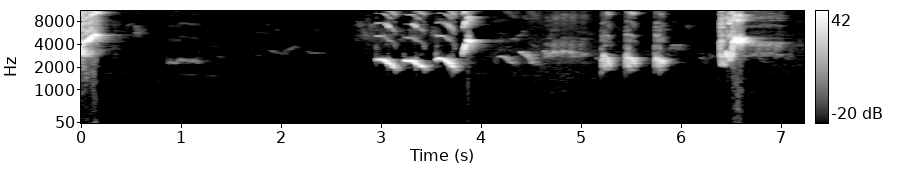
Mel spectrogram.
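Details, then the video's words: Orange-headed thrush masteran for caged birds: scattered loud sharp notes, with a quick series of bright, downslurred chirps and a few soft warbles in between. "CUKUP 15 DETIK ANIS MERAH PASTI MENGIKUTI KICAUAN MASTERAN INI"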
